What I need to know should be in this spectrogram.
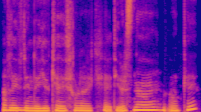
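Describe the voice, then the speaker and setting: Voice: medium pitch, normal speed, no room sound. An androgynous-sounding streamer with a Romanian accent, chatting casually with viewers and swearing freely. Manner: relaxed, swears casually, many fillers. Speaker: game streamer. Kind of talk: casual chat while streaming a game.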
